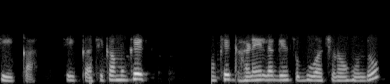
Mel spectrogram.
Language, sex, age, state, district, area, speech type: Sindhi, female, 30-45, Uttar Pradesh, Lucknow, urban, conversation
